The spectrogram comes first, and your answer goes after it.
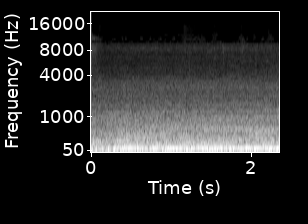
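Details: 2007 Honda CR-V on the freeway after rear passenger-side wheel bearing replacement: steady low road rumble at highway speed with no rising wind-up drone. Normal wheel bearing noise.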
